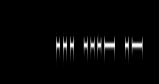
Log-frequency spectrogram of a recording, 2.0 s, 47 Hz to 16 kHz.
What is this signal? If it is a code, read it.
Morse code, heard as a keyed tone, about 28 wpm, 700 Hz. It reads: SVA
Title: USA Call Sign Postfixes - 3 Letters 28wpm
